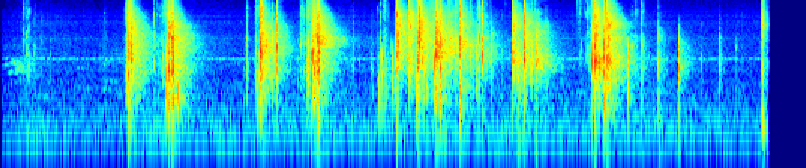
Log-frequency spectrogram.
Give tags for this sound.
cup scrunch plastic plasticcup

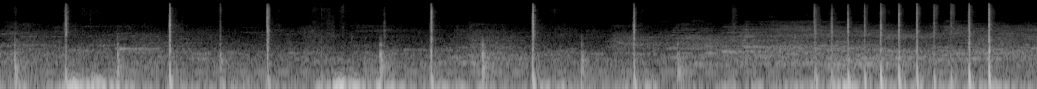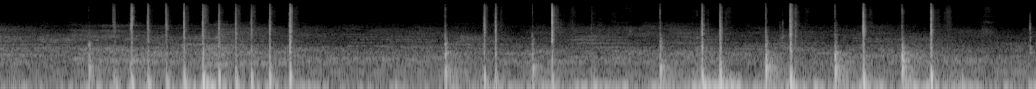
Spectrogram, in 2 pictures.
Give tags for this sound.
light smack smacks

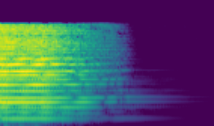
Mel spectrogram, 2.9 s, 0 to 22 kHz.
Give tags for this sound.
electronic bounce noise trance techno lead electro glitch-hop sound hardcore processed effect synth sci-fi synthesizer rave random porn-core blip dark bpm resonance 110 house dance acid glitch club

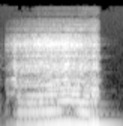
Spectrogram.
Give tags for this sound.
idiophone wood

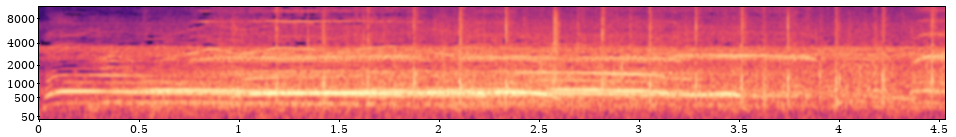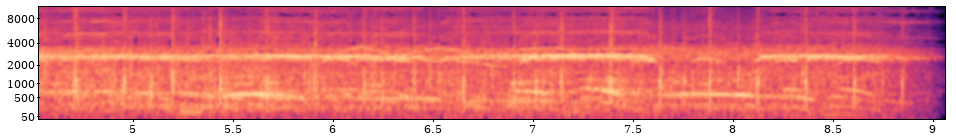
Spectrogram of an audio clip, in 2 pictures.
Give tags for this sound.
whistle labour demonstration

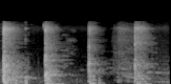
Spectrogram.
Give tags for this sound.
On Someone Stairs Walking

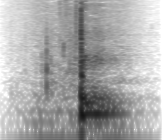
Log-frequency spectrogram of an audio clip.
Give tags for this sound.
lofi percussive noise paper book loop household

